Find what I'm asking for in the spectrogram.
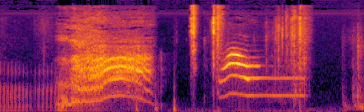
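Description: A house cat meows twice, loud: a long, rising-and-falling yowl, a short pause with faint clicks, then a second steadier meow that trails off.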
